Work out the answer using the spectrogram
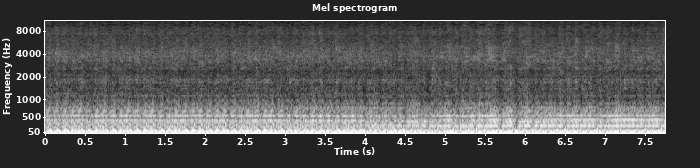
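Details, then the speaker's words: Mazda RX-7 FC3S rotary on flex fuel, Haltech Elite 1500 ECU, after installing stock BAC idle air control valve set to 10 Hz and 60% max output, before tuning: fast, steady buzzing idle well above normal with no dip. "it does still idle very high, but the point is we can get it fired up and idling even with this flex fuel setup before we've seen the tuner."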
